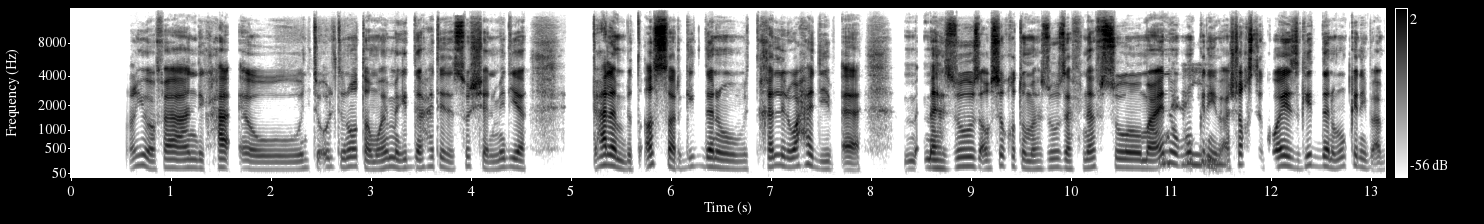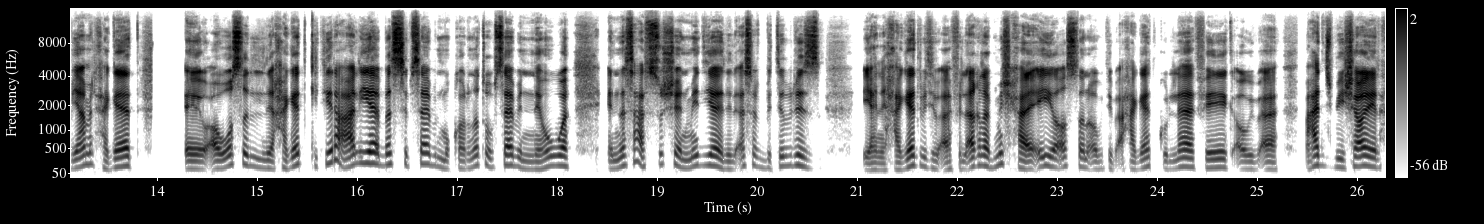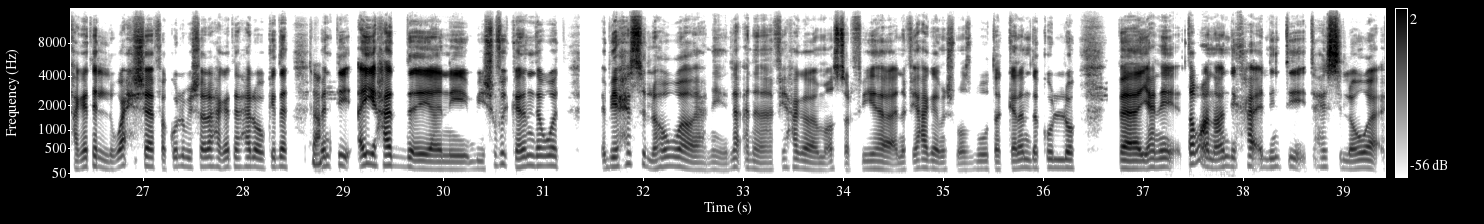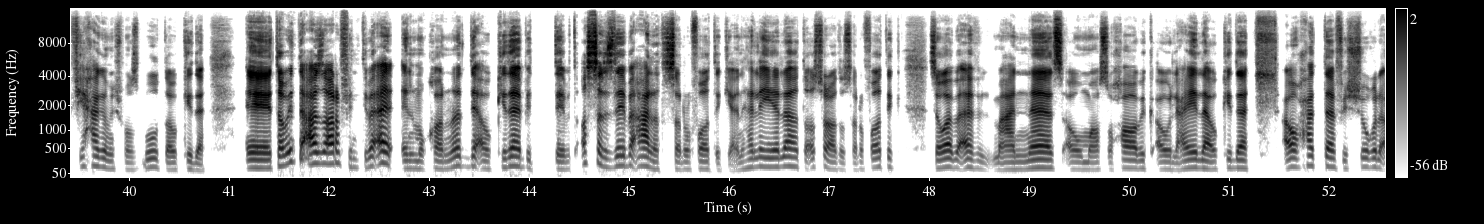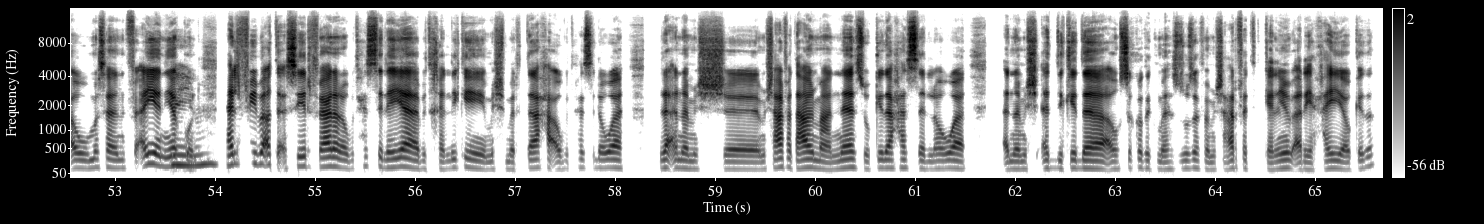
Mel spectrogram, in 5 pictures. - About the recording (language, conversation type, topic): Arabic, advice, إزاي أبني ثقتي في نفسي من غير ما أقارن نفسي بالناس؟
- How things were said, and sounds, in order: in English: "الSocial Media"; in English: "الSocial Media"; in English: "Fake"; in English: "بيشيّر"; in English: "بيشيّر"; tapping; horn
